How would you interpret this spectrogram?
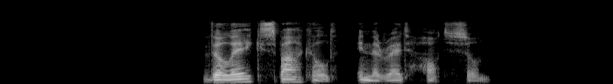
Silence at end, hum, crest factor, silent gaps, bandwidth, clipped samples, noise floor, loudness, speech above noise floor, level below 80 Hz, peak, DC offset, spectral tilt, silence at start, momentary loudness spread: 1.25 s; none; 22 dB; 3.44-3.56 s; 8.2 kHz; under 0.1%; under -90 dBFS; -23 LUFS; over 67 dB; -64 dBFS; -4 dBFS; under 0.1%; -3.5 dB/octave; 2.05 s; 13 LU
